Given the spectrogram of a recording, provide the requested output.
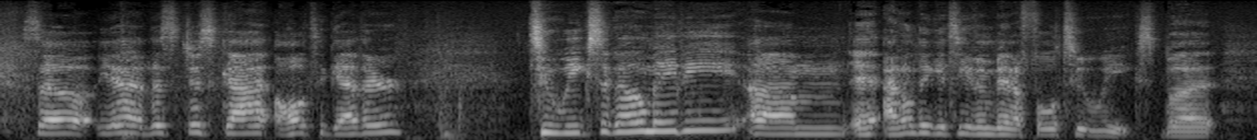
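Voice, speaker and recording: There is noticeable background noise behind this man. He speaks with an American accent at a high pitch. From Florida. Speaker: van dweller. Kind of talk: casual chat.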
